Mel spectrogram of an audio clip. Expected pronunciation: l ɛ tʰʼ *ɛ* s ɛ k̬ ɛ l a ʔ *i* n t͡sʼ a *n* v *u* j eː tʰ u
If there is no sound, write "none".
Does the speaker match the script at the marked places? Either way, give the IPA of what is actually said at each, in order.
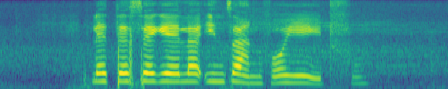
ɛ, i, n, ɔ

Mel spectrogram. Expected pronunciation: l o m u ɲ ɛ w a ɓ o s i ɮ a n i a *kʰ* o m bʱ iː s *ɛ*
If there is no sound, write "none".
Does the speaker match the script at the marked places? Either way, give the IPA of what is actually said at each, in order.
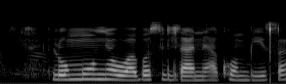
kʰ, a

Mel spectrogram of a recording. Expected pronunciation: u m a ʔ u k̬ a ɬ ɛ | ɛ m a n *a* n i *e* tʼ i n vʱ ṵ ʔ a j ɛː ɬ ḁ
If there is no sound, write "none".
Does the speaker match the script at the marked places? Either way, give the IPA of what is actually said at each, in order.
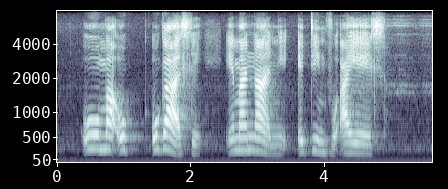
a, e

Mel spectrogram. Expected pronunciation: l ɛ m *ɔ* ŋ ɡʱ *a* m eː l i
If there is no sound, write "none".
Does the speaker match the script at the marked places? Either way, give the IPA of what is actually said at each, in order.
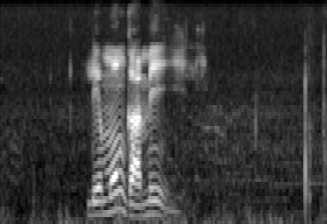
ɔ, a

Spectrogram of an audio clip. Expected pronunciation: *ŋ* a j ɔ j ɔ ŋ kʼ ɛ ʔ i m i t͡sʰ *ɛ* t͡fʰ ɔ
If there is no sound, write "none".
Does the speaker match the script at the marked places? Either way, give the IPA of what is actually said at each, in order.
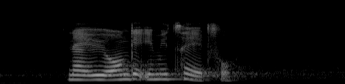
n, ɛː

